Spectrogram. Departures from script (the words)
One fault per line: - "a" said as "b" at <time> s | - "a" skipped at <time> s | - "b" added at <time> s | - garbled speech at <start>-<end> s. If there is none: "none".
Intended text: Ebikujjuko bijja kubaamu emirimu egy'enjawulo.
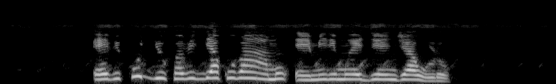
none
